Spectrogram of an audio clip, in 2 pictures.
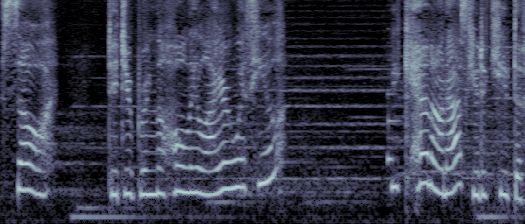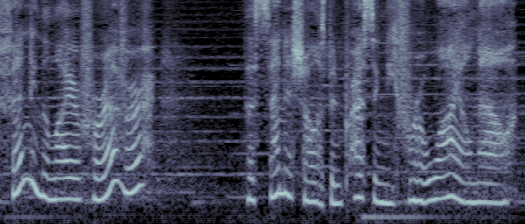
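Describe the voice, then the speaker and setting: A gentle, earnest young church deaconess, played by a woman. Her voice sits very high and soft-spoken. A little music hums faintly beneath her. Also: moderate pace, natural voice. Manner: polite, earnest. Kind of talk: game cutscene dub. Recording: game cutscene with faint music.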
